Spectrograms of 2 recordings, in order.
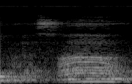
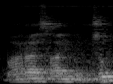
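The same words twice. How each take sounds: First: "साल" stretched long and slow; softly repeated, with "साल" held long; drawn-out emphasis. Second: Said in the usual way. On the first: Real, not acted. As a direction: drag out "साल" to let the years weigh.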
